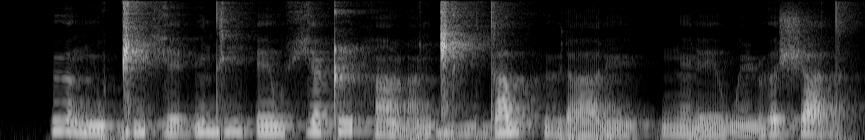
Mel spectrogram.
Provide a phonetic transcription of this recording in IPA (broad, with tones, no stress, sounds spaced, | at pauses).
ʉ˥˧ ɐ̯ ŋ ĩ˧ w ɡ͡ǁ ẽ˥˧ ç eː˧ ʔ ĩ˥˧ d iː˥˧ ʔ eː˧ w ç ɪ˥ ɐ̯ ʈ ʉ˥ h ãː˧˩ ɽ ã˥ ɡ͡ǁ iː˧ d a˥ w h ʉ˧˩ ɾ aː˩˧ ɾ ẽ˧˩ | ŋ ẽ˧˩ ɾ eː˧˩ w ẽ˩˧ ɽ ʉ˥ ɐ̯ ʃ a˥˧ d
